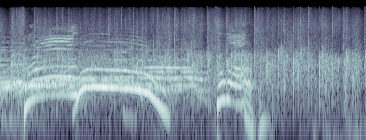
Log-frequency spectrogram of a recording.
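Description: Steady applause with loud, rising and falling cheers and whoops from a crowd, the cheering strongest in the first two seconds before a few shorter shouts and clapping trail off.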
